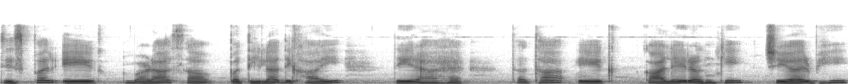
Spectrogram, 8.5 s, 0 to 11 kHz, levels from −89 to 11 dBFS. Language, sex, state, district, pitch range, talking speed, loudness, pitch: Hindi, female, Chhattisgarh, Raipur, 195-215 Hz, 120 wpm, -15 LUFS, 205 Hz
